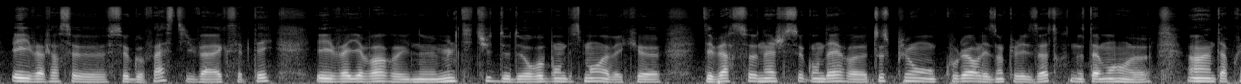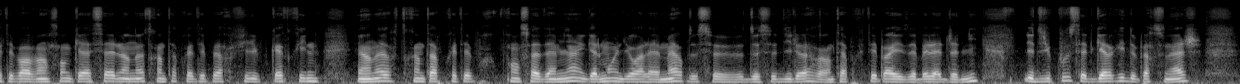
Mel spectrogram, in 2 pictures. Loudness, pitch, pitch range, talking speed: -19 LUFS, 135 Hz, 125-140 Hz, 185 wpm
